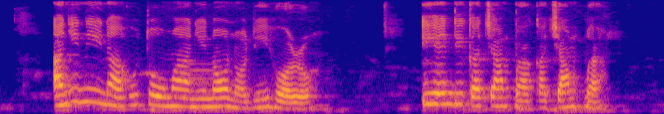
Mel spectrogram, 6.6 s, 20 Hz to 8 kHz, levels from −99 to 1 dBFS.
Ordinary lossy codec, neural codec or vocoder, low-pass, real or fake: none; none; none; real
